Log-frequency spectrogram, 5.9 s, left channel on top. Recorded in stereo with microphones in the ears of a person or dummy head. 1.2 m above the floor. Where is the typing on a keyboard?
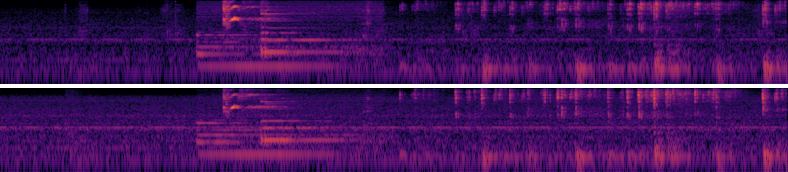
20° right (ahead or behind), 7 m.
